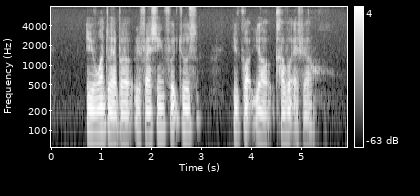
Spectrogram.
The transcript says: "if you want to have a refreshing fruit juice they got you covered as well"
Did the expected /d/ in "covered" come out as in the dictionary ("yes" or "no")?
no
